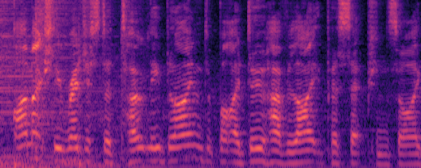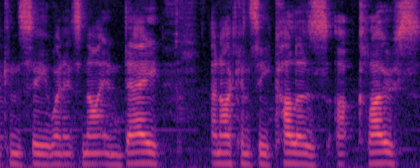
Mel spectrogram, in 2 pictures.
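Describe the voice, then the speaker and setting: Noticeable background noise accompanies a man speaking at a fairly high pitch with fairly even intonation. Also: moderate pace. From South West England (Exeter, from age five). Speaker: football fan. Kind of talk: interview. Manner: casual.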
